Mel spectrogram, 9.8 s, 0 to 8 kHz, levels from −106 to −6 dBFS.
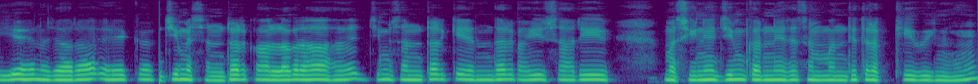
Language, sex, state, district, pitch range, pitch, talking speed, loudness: Hindi, male, Jharkhand, Sahebganj, 160-170 Hz, 165 Hz, 145 wpm, -35 LUFS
